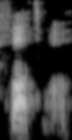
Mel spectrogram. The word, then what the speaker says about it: Fatima: So first off, it's pronounced Fatima. It's not Fatima or Fatima. Those are ways of saying it. That's not how I say it. Fat, like thought, and then ma, like duh, Fatima.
